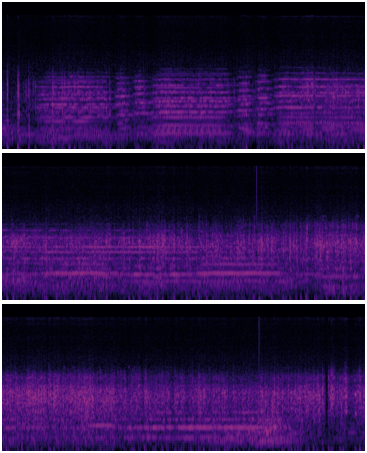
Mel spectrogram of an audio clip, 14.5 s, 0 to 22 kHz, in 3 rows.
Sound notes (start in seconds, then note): 5.9 carriage wheels clattering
